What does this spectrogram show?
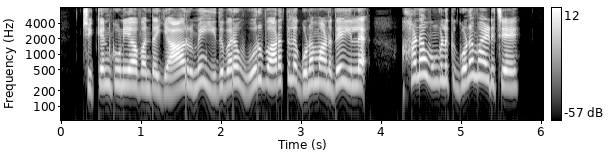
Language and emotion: Tamil, surprised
